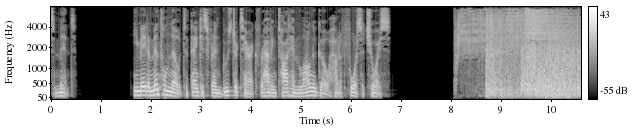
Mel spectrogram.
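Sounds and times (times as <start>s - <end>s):
speech: 0.0s - 0.6s, 1.6s - 6.8s, 8.0s - 9.0s
crackling roar: 8.1s - 10.5s
explosion blasting through a door: 8.6s - 10.5s.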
